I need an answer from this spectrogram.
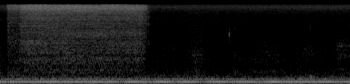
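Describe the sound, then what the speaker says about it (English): A steady airbrush spraying red paint hisses loudly for about a second and a half, then drops to a softer, continuing hiss over a low constant hum. "we're going to spray it in that direction to help control the overspray"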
